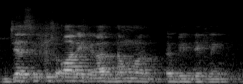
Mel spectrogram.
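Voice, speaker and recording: A male spoken-English teacher with a Hindi accent, who explains slowly and repeats phrases word by word. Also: mid-range voice, steady tone, a bit bright, a little hiss or hum. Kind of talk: classroom grammar lesson. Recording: echoey room, voice from far off.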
